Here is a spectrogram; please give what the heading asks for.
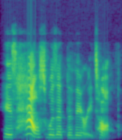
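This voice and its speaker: A woman's voice: on the high side, very animated, normal speed, bright, forceful tone, highs cut off. A woman reading a children's story aloud in a teacherly way, stopping to put questions to her young listeners. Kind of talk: expressive children's read-aloud with asides and questions.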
